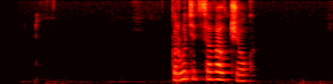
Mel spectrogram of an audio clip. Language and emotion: Russian, neutral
